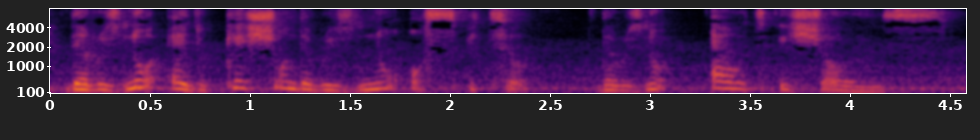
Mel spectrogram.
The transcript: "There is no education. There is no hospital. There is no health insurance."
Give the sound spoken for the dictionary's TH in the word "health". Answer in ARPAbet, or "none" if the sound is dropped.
T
